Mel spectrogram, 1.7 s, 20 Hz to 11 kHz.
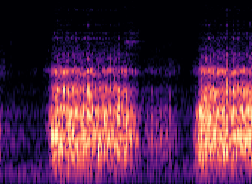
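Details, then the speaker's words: Removed water pump from a 1986 Subaru BRAT spun by hand, two loud rough gritty whirring bursts; the worn bearing was the engine noise. "how loud that is so that was our noise"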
